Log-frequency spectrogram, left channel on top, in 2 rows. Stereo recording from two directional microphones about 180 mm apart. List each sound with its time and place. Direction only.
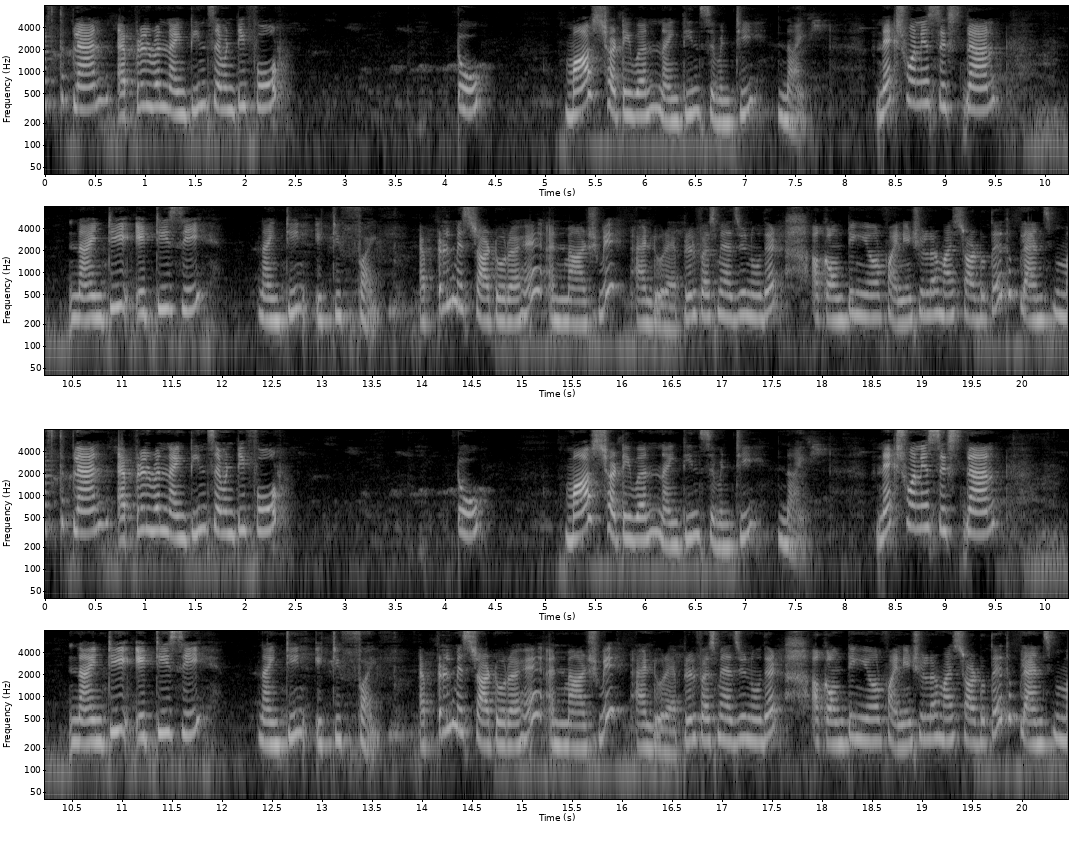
0.0 s a woman's voice: centre (ahead or behind)
4.1 s a woman's voice: 20° left (ahead or behind)
5.2 s a woman's voice: centre (ahead or behind); by 7.6 s 15° left (ahead or behind)
8.3 s a woman's voice: centre (ahead or behind)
